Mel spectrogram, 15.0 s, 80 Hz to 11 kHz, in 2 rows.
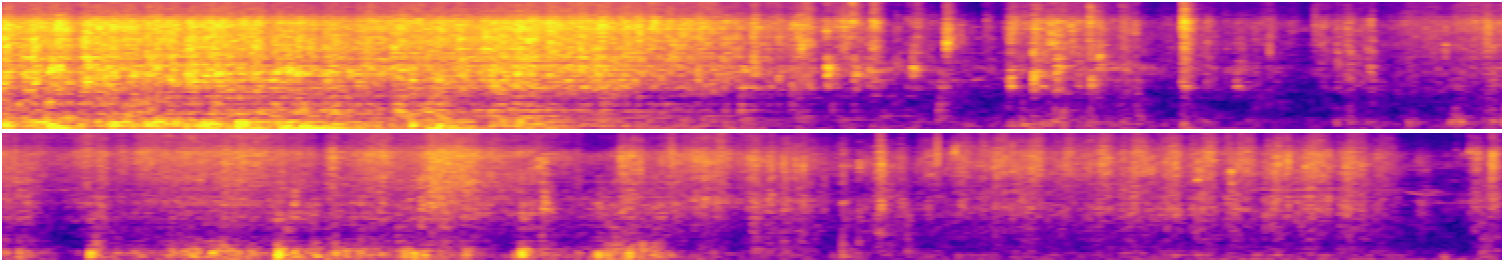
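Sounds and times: plastic sacks rustling and crackling: 0:00.0 - 0:15.0.

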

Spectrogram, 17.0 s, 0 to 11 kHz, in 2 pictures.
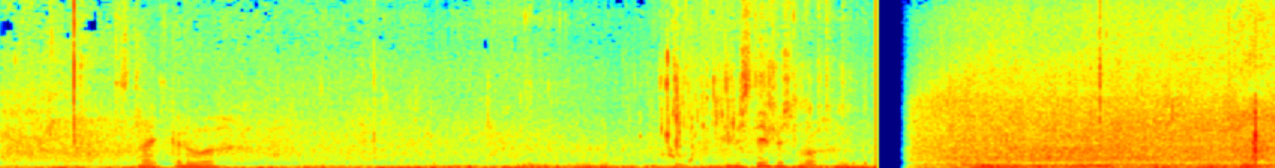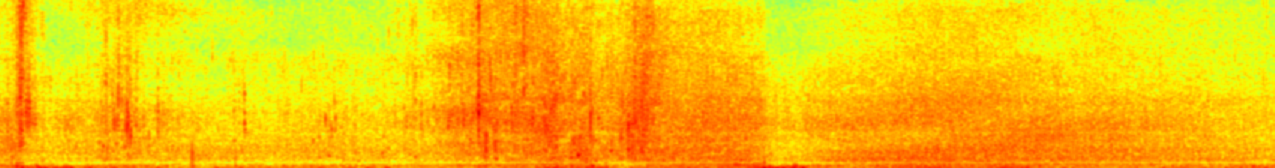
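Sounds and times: wind gusting on microphone: 0:00.0 - 0:17.0
small waves washing: 0:06.1 - 0:17.0.

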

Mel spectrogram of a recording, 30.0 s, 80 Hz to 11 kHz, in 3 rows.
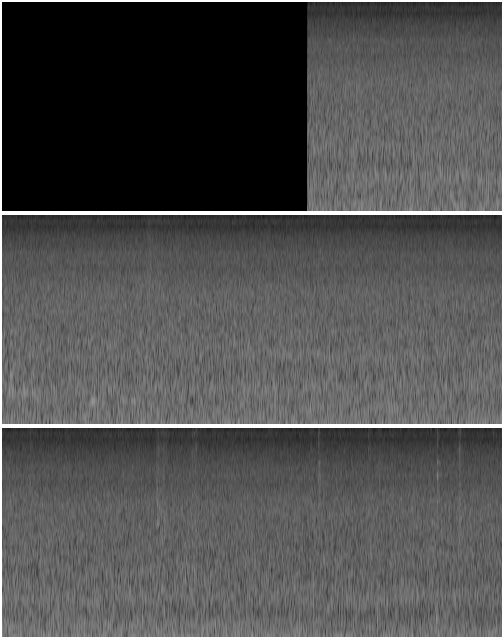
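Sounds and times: waterfall rushing: 0:06.2 - 0:30.0.

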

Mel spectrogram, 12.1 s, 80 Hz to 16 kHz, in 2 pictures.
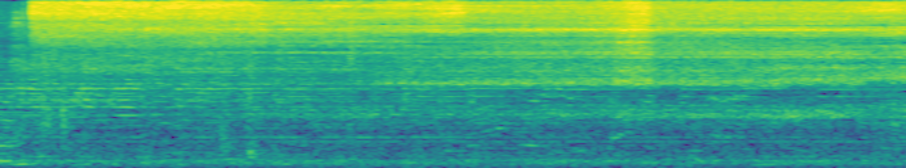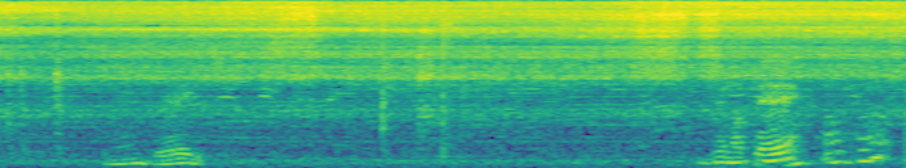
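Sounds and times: dental suction hissing: 0:00.2 - 0:12.0.

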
